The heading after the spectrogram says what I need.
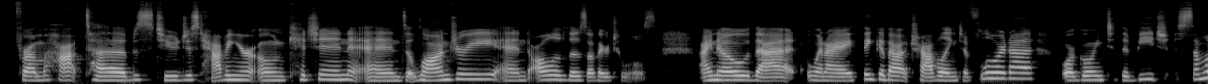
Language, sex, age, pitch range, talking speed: English, female, 20-39, 185-235 Hz, 165 wpm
